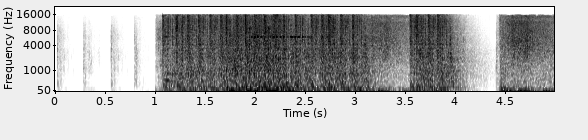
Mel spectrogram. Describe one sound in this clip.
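Shotgun blasts ring out in quick bursts.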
